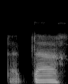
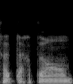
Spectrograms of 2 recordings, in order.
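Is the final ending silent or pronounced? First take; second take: silent; pronounced. First: The word ends without a pronounced ending. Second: The word ends with a pronounced nasal vowel. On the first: The speaker calls it right. "E N T à la fin, on ne le prononce jamais" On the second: The speaker calls it wrong.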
